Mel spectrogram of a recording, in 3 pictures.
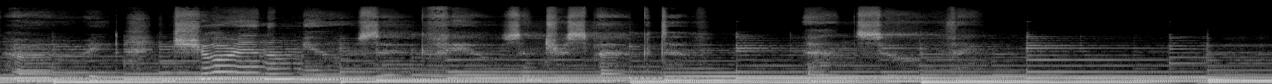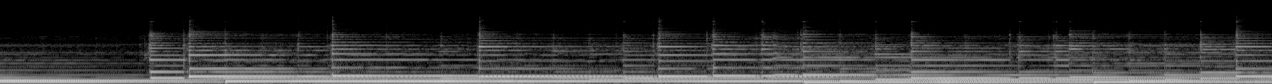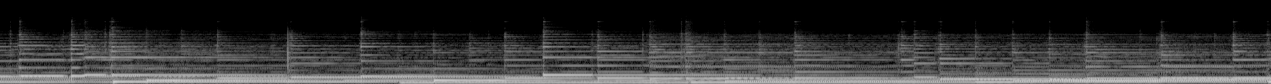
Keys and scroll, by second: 30.1 space, 35.2 space.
